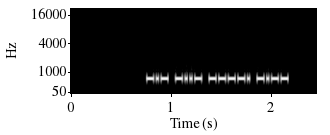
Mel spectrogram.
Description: Morse code, heard as a keyed tone, about 52 wpm, 700 Hz. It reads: KX9Y
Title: USA Call Signs - 4 Characters - 50wpm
